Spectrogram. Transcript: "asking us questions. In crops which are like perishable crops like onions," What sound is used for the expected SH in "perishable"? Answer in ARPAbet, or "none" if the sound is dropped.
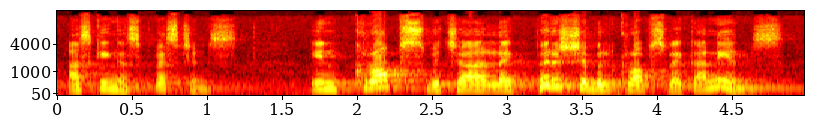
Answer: SH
